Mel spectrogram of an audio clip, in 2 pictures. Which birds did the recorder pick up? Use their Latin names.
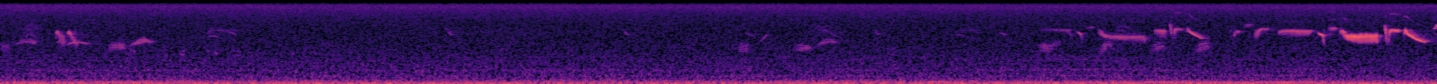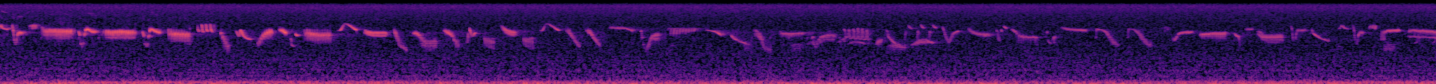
Leiothrix lutea, Alauda arvensis, Chlorodrepanis virens, Haemorhous mexicanus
